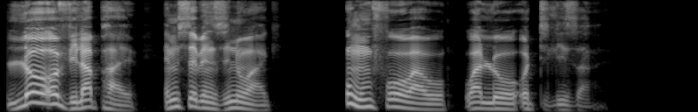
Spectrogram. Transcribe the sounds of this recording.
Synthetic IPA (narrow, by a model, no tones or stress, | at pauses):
lɔwɔovilapʰajɔ | em̩sɛβend͡zʱiniwakʰɛ̥ | uŋum̩fɔwawɔ | wʔalɔwɔʔod̥ʱilizaːjɔ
